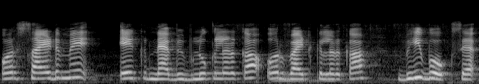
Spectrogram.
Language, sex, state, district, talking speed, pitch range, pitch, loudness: Hindi, female, Uttar Pradesh, Saharanpur, 185 wpm, 250-285 Hz, 270 Hz, -18 LUFS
